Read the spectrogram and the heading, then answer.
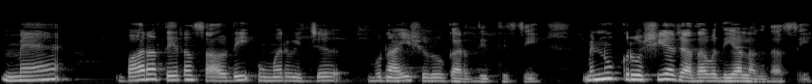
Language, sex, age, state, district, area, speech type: Punjabi, female, 45-60, Punjab, Jalandhar, urban, spontaneous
